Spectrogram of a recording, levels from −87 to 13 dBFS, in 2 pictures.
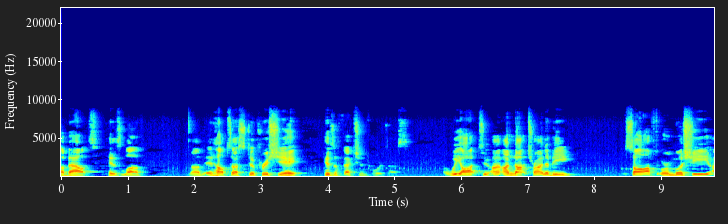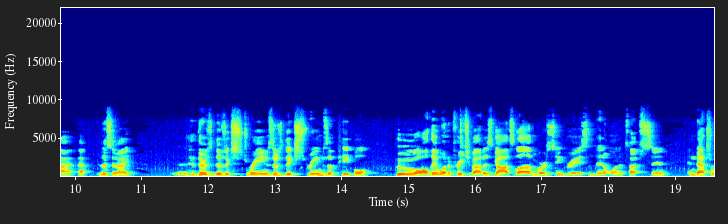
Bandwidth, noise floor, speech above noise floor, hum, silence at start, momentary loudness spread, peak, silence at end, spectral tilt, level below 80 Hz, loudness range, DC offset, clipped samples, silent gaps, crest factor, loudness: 8.8 kHz; -57 dBFS; 42 dB; none; 0 s; 12 LU; 0 dBFS; 0 s; -4.5 dB/octave; -68 dBFS; 4 LU; under 0.1%; under 0.1%; none; 16 dB; -16 LUFS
